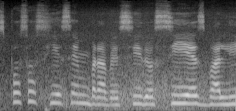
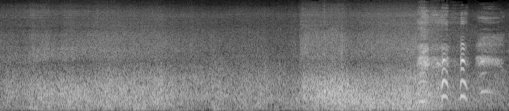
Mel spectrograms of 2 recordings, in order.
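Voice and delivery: high airy fit of laughter; long breathless laugh; 9 semitones higher than usual. Real, not acted. Husband hit by waves.

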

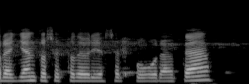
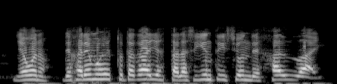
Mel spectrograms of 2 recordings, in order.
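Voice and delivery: energetic outro; 4 semitones higher, 9 dB louder than usual. Real, not acted. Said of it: "outro sign-off to viewers".

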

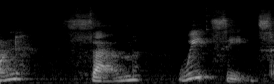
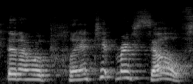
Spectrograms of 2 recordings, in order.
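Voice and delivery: determined hen; 4 semitones higher, 7 dB louder than usual. Acted. Hen's determined reply.

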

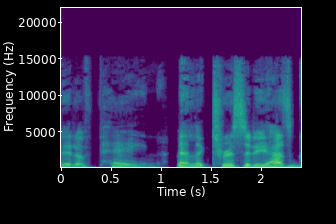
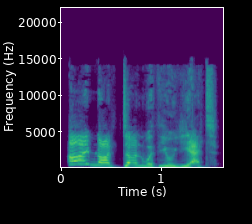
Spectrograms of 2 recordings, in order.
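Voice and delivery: high, indignant villain's cry; angry threat; 6 semitones higher than usual. Acted.

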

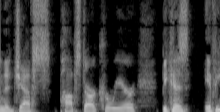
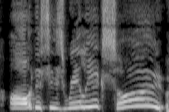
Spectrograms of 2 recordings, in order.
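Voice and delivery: much higher, put-on Jennifer Tilly voice; mangled Jennifer Tilly; 4 dB louder than usual. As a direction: badly mimic her squeaky gush. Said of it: "I'm just gonna mangle it".

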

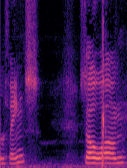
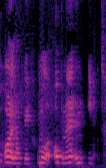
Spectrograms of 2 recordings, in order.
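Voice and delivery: ordinary talk

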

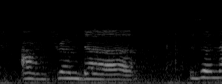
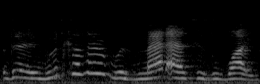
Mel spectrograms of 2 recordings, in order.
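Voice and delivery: ordinary delivery, nothing marked

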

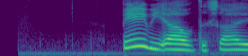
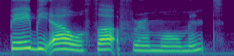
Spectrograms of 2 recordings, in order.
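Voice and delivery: ordinary delivery, nothing marked

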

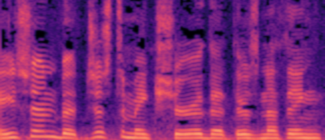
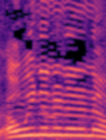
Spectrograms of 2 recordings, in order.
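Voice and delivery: sudden alarm; 9 semitones higher, much faster than usual. Real, not acted. Wrong dog let out.

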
